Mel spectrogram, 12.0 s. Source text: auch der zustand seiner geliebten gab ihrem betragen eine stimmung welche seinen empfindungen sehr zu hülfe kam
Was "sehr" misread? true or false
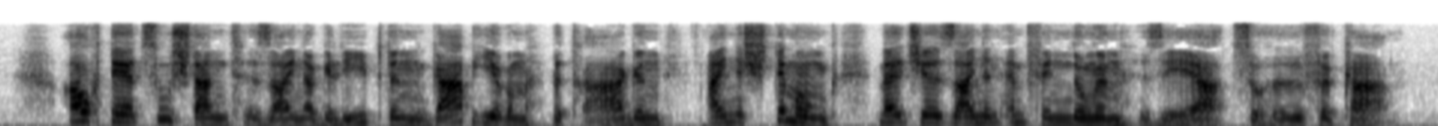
false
